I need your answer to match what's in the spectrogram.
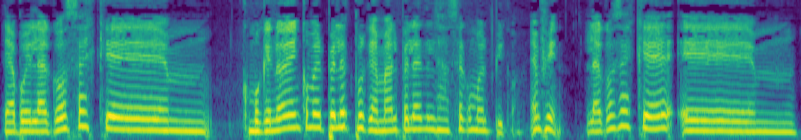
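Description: A young woman with a Chilean accent tells stories in a relaxed chat, piling on slang and fillers. Her voice sits high and she speeds along. The sound is close and dry. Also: fast, no echo. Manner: animated storyteller, heavy slang and filler "como". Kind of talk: casual chat among friends.

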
